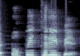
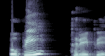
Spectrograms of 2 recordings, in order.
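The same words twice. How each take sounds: First: टू P three पे asked high, as a doubtful question; doubting question. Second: टू P three पे said level, with a falling close; firm answer. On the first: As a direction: push three पे up, testing the class. Teacher tests a doubtful option. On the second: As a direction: settle it: टू P three पे, confirmed. Teacher confirms the answer. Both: Shown as a demonstration.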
